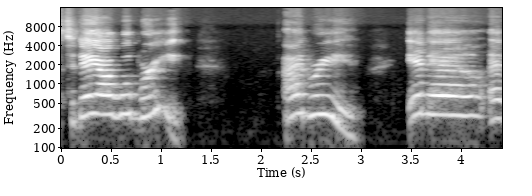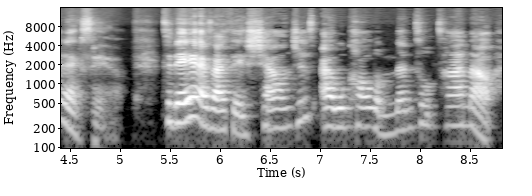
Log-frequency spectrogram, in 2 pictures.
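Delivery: high, bright read-aloud of an affirmation card. Shown as a demonstration. Coach reading the daily affirmation card to her viewers, high and bright. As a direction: lift it up like reading a cheerful card. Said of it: "this card today says".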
